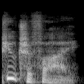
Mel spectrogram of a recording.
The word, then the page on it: putrefy: British English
